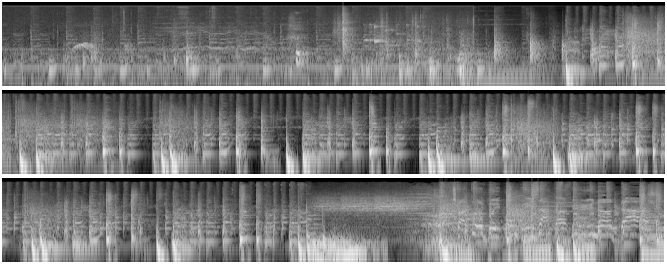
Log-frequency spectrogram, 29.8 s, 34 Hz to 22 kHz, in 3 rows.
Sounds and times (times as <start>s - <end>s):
Music: 0.0s - 29.8s.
